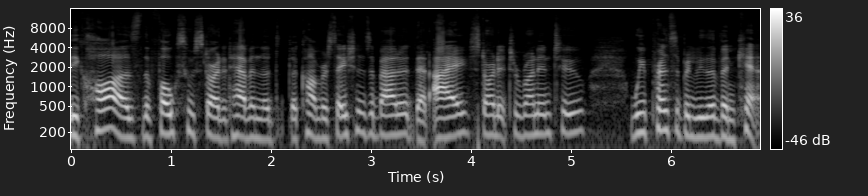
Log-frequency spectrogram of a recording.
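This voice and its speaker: A plain, everyday voice from a woman with an American accent, medium pitch, fairly even intonation and a fairly quick pace, against a quiet background. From Seattle, US Pacific Northwest. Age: 60s. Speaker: community organizer and city council candidate. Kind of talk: TV interview.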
